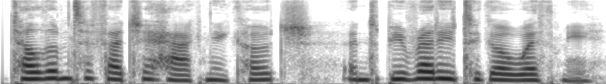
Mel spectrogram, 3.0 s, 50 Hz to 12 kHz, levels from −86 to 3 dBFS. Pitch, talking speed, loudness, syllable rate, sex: 240 Hz, 275 wpm, -17 LUFS, 5.6 syllables/s, female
